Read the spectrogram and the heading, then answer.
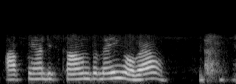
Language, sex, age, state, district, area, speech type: Hindi, female, 30-45, Uttar Pradesh, Prayagraj, rural, conversation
